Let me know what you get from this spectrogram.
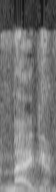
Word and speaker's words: MAGA: The mega Republicans, the MAGA Republicans.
